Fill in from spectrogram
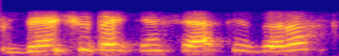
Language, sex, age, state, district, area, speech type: Kashmiri, female, 18-30, Jammu and Kashmir, Bandipora, rural, conversation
